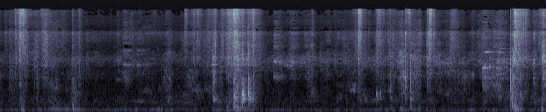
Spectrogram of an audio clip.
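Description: Paws scrape and shuffle on a hard floor.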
